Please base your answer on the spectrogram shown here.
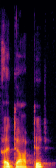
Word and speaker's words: adopted: Are their kids adopted? That's right, their kids are adopted. So remember the pronunciation difference. Adapted and adopted.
